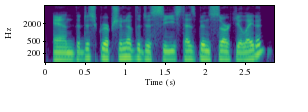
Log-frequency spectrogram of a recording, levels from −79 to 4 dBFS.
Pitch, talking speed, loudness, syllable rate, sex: 125 Hz, 190 wpm, -17 LUFS, 6.1 syllables/s, male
